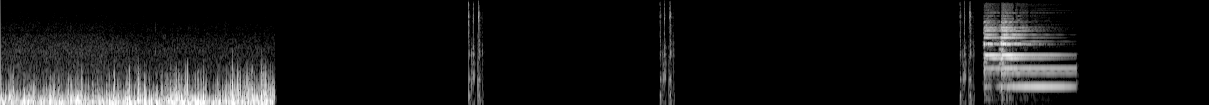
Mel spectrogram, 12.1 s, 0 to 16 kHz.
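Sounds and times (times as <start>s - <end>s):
notification bell ding: 9.8s - 10.8s.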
